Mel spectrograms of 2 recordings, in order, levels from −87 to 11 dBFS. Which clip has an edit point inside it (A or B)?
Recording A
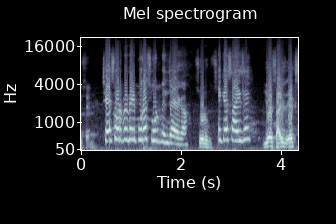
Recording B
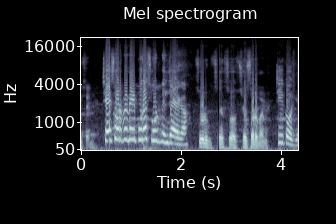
A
